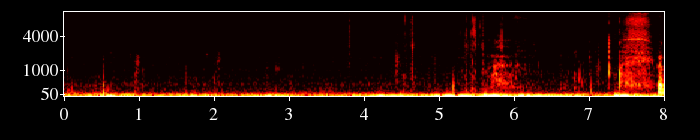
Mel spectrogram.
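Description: A man drinking beer from a pint glass, swallowing in gulps with small wet mouth clicks. Near the end he lets out a breathy exhale.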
